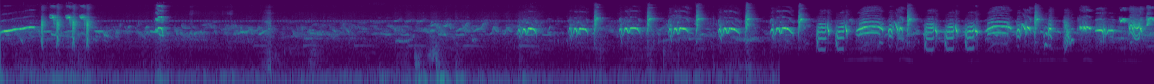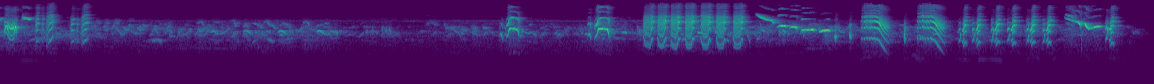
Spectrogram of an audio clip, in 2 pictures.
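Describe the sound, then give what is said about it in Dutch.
An icterine warbler sings a long, varied, chattering song of rapid high notes and harsh squeaky phrases, pausing briefly before resuming loudly, with no voices, on the Veluwe in the Netherlands. “Ik denk dat we heel veel ehm, Afrika horen in de zang van de spotvogel.”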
